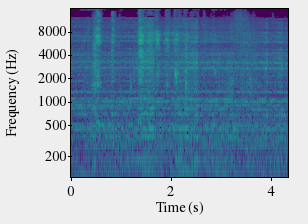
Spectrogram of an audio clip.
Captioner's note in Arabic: ضحك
